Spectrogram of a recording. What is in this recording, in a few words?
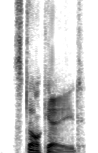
"stockade", British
